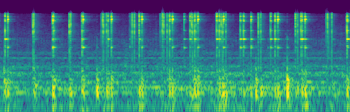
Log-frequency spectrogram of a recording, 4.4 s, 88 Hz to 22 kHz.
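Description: An empty clear glass tumbler lying on its side is tapped rapidly with the long matte nails of both hands. About 18 quick, bright, clicky taps come in an uneven rhythm, each dying away almost instantly with very little low end.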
